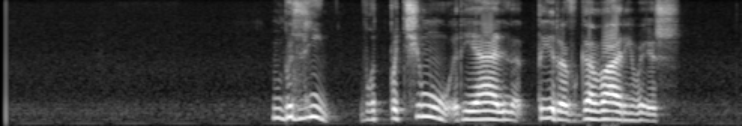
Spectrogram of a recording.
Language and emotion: Russian, angry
